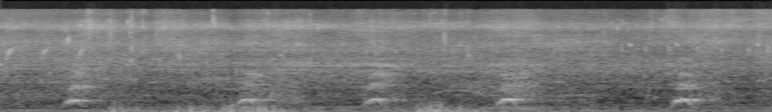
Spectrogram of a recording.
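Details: In a village scene with buffaloes bathing in water and grazing, a dog barks in short, clipped yelps about once a second over a low rumble of water and wind.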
